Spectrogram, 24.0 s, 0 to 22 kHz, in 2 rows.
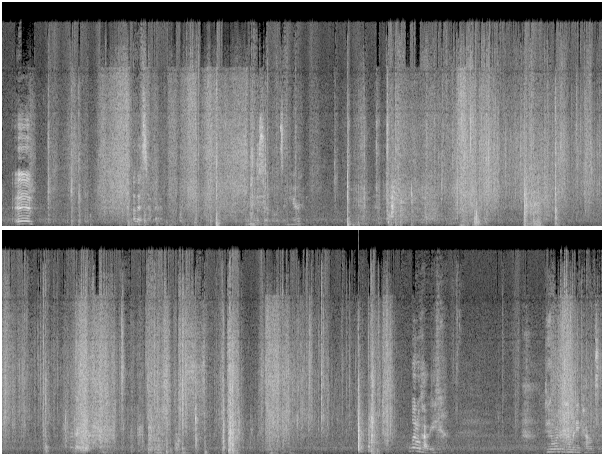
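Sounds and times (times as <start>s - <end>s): packaging rustling and scraping: 0.9s - 20.0s, 22.9s - 24.0s
sharp knocks and thumps: 6.8s - 8.4s.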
